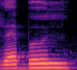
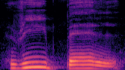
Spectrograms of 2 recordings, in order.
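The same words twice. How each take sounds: First: रेबल with a strong RE, second syllable light; stress on first syllable. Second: रिबेल slowly, with a long strong BEL; stress on second syllable. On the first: Teacher showing the noun form, stress on the first syllable of रेबल. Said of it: "र पे stress आ गया". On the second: Teacher showing the verb form, stress on the second syllable of रिबेल. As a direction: hold back RI, then land on BEL in रिबेल. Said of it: "अगर हम इसको verb में use करेंगे". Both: Shown as a demonstration.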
